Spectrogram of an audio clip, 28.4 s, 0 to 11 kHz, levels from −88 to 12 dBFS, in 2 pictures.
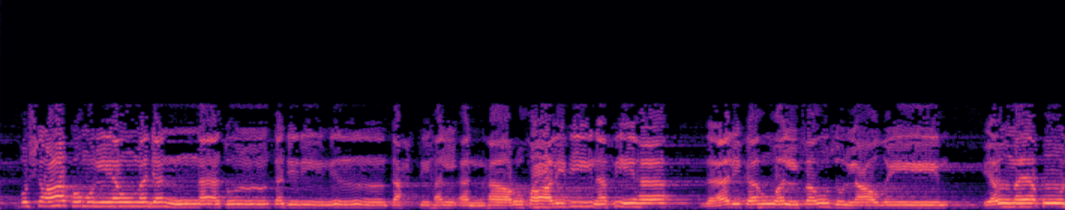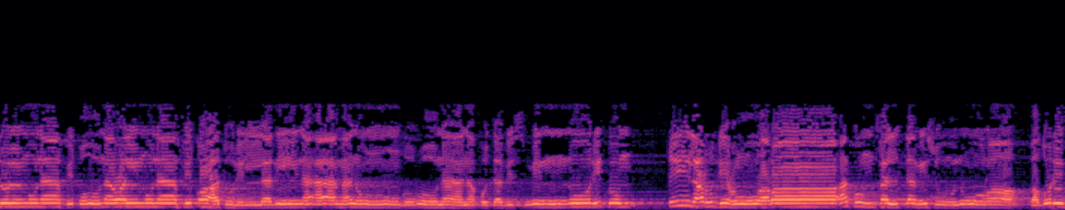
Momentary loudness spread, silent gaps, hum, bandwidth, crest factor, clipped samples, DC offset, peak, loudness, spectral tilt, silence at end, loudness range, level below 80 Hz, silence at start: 8 LU; none; none; 5.8 kHz; 12 dB; under 0.1%; under 0.1%; -2 dBFS; -15 LUFS; -10 dB/octave; 0 s; 4 LU; -76 dBFS; 0 s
